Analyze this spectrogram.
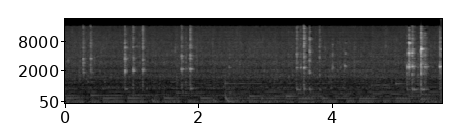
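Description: A metal spoon clinking and scraping against a glass jar as sauce is scooped out over a frying pan. There are several sharp clinks spread through, the loudest pair near the end.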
